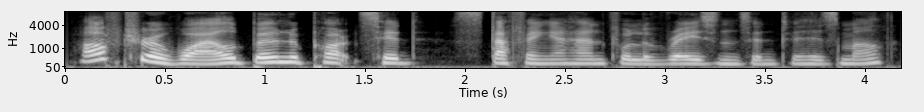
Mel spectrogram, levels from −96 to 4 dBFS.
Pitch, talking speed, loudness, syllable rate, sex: 185 Hz, 185 wpm, -17 LUFS, 5.6 syllables/s, female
